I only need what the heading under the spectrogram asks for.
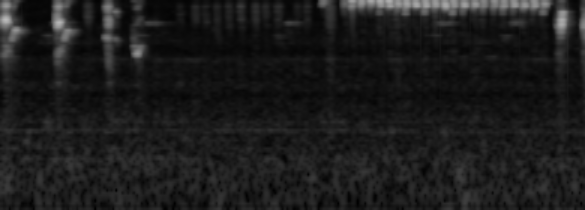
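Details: Lure recording of a brown-throated sunbird: a few sharp high chips, a short pause, then a rapid very high trill of even repeated pulses lasting nearly two seconds, ending in another chip.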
